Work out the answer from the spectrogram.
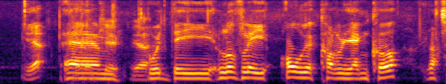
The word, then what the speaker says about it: Kurylenko: With the lovely Olga Kurylenko. That's how you say it, isn't it? Olga Kurylenko, yeah.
